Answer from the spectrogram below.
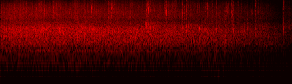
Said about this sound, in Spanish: me encanta lo que estás diciendo. Y aplaudí como tres veces.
